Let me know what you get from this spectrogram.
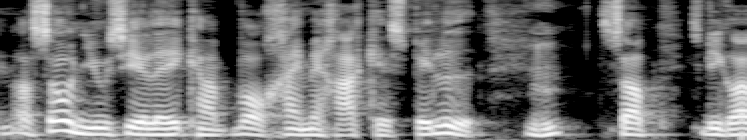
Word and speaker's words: Jaime Jaquez: Du siger det rigtig godt. – Nå, jeg er blevet bedre. – Du glemmer bare lige at sige junior. – Junior. – Jaime Jaquez junior.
